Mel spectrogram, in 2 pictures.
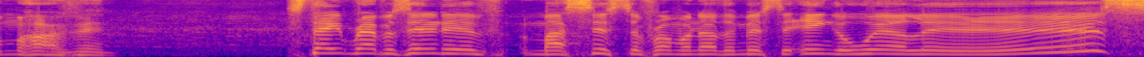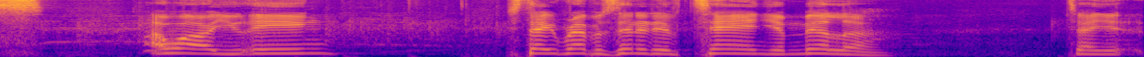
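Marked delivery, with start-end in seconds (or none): none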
